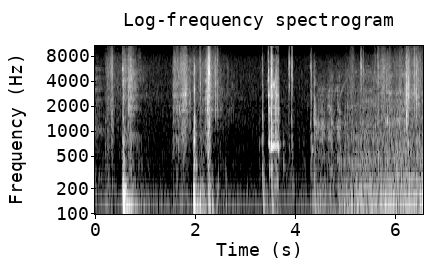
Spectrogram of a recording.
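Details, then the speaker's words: 2016 Nissan Navara 2.3 dCi 190 double cab 4x4, 86,000 miles, full service history; diesel fires straight away after a few door thumps and holds a steady low rumble, no warning lights. Normal diesel start. "you can hear, it fires into action straight away."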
